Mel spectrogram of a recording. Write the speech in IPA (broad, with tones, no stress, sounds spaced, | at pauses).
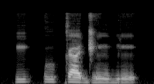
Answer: i˦ k͡p u˦ k a˦˨ d͡ʒ ĩ˨ ɡ͡b ĩ˨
